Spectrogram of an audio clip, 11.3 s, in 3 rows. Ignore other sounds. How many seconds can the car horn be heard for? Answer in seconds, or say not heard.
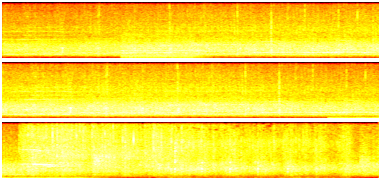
2 s.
